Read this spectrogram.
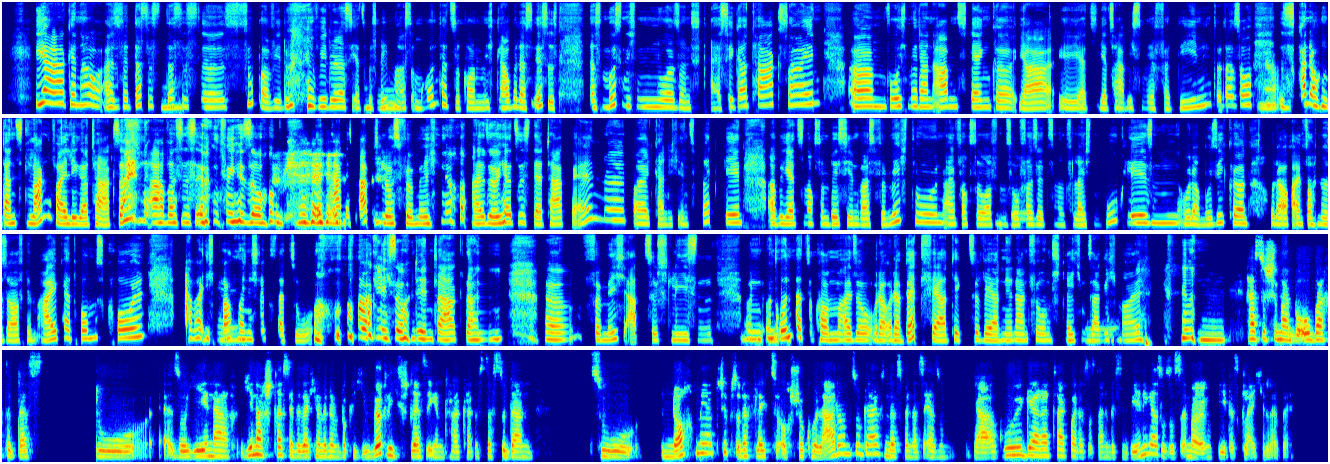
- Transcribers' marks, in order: chuckle; other background noise; laughing while speaking: "sein"; laughing while speaking: "irgendwie so"; laughing while speaking: "Okay"; laughing while speaking: "ne?"; unintelligible speech; giggle; laughing while speaking: "um wirklich so den Tag dann"; laugh; stressed: "wirklich"; stressed: "noch"
- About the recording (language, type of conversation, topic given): German, advice, Wie kann ich abends trotz guter Vorsätze mit stressbedingtem Essen aufhören?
